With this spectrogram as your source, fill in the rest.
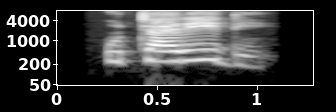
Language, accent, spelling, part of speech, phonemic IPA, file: Swahili, Kenya, Utaridi, proper noun, /u.tɑˈɾi.ɗi/, Sw-ke-Utaridi.flac
- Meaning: 1. Mercury (planet) 2. Pluto (planet)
